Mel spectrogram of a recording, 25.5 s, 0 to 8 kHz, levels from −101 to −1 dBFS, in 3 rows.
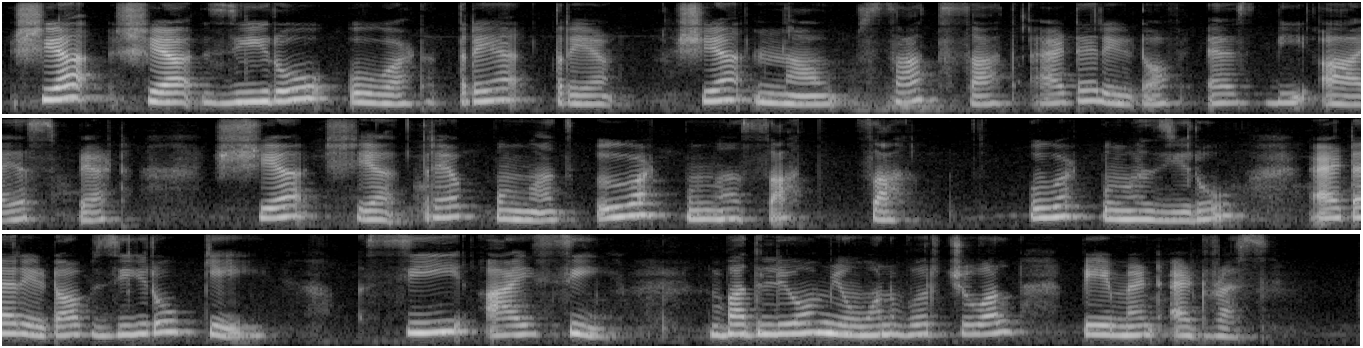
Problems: background sounds at intervals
